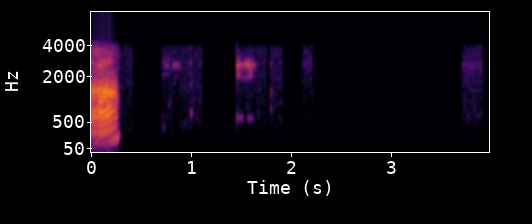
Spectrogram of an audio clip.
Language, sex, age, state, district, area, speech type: Dogri, male, 18-30, Jammu and Kashmir, Samba, rural, conversation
